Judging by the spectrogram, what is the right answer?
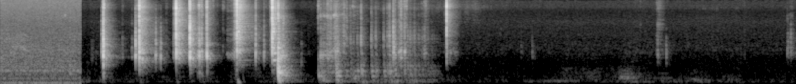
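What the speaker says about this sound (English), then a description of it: "I personally like to use the flathead screwdriver and work the corners like you see there, and it easily pops off after one or two tries." A flathead screwdriver pries at the corners of an Xbox Series X controller's plastic shell, giving a quick run of sharp plastic clicks and snaps before the case pops free, then near silence.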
